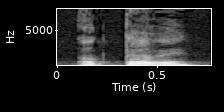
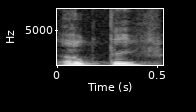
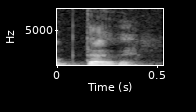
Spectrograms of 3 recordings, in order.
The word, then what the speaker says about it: Octave: voy a a mostrar octave que está mal pronunciado pero así lo pronuncian en español en realidad Debería ser oave en inglés pero bueno la mayoría lo conoce como octave es un software que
